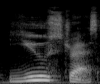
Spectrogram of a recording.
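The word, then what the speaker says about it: eustress: scientifically not true there's something called you stress I believe it's spelled EU STR es su stress go look it up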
